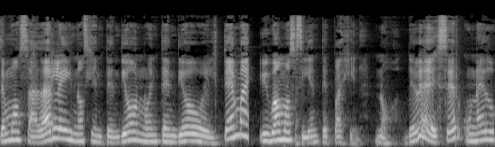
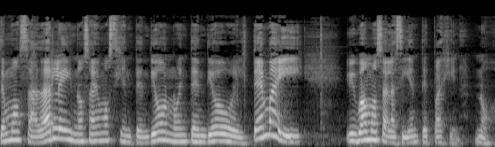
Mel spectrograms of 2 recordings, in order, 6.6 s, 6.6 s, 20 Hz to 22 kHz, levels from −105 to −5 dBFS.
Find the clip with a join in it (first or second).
first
